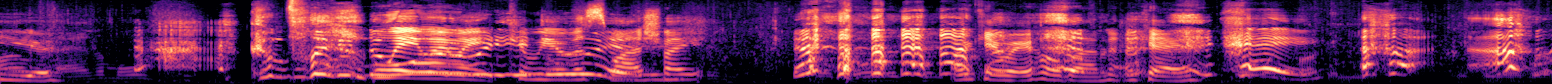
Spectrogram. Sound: laughter

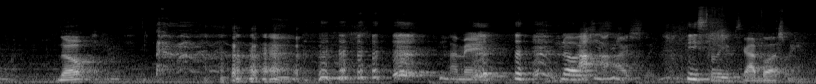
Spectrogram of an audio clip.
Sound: laugh

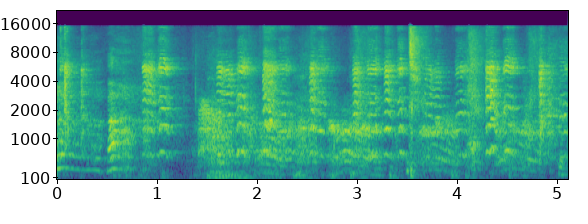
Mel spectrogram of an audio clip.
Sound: toy squeaks

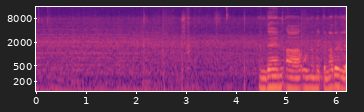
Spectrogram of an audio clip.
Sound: computer keyboard keys tapping

